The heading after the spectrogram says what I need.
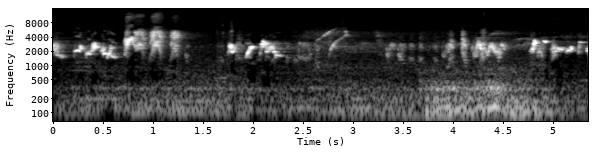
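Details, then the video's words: Ché song from a red-whiskered bulbul in stamina-recovery training: lively warbled phrases with some sharp high chirps, a short lull mid-way, then renewed chattering notes toward the end. "Phục hồi suy lực và luyện ché"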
